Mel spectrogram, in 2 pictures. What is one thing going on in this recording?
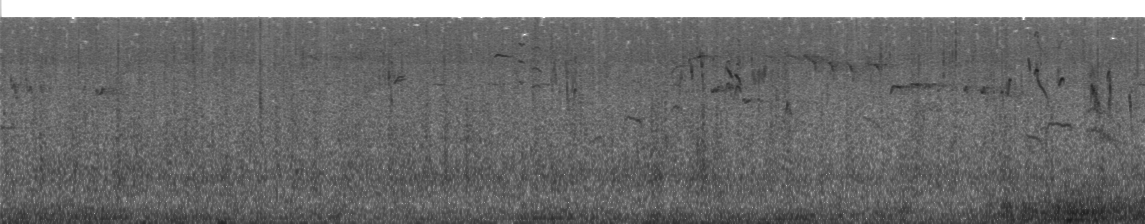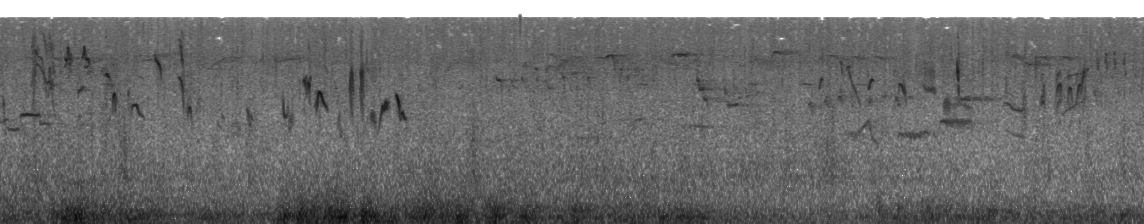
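Wind gusts across an open hillside.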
